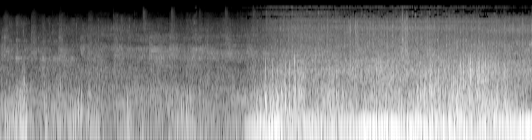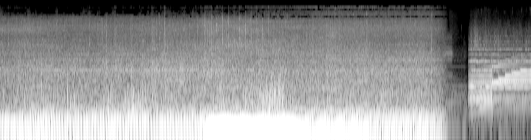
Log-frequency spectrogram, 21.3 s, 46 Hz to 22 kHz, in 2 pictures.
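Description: Willys CJ2A Jeep's four-cylinder flathead engine under way on a sandy trail, with a steady rushing noise over it. It comes in loud about five seconds in after a quieter start, grows louder about fifteen seconds in, and cuts off suddenly just before the end.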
